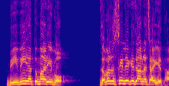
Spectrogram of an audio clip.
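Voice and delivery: loud, high shouting. In a family argument about taking a sick woman to a doctor, shouting. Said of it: "इतना शोर क्यों कर रहे हैं आप?".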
